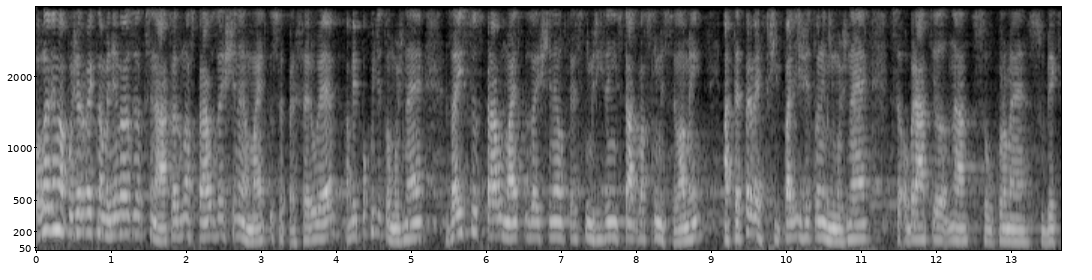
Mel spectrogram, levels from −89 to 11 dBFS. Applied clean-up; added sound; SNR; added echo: neural separator model SepFormer DNS4.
